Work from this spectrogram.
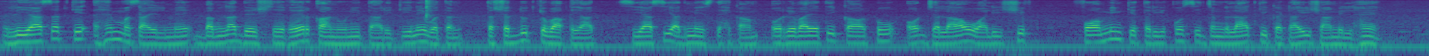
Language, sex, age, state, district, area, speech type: Urdu, male, 18-30, Delhi, East Delhi, urban, read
